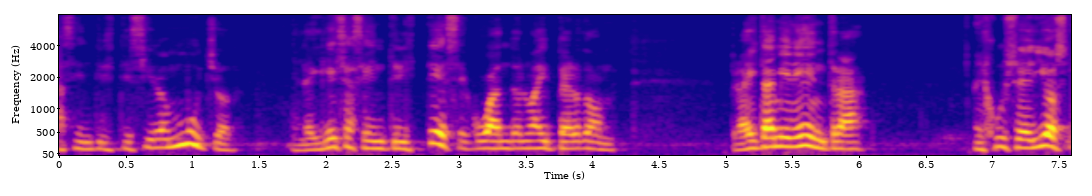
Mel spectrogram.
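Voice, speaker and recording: A preacher giving a sermon that explains a Bible passage. The delivery is animated, swinging between loud emphasis and quiet asides, with dramatic readings that voice the characters in the story. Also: medium pitch. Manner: reads scripture dramatically, voicing the characters.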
